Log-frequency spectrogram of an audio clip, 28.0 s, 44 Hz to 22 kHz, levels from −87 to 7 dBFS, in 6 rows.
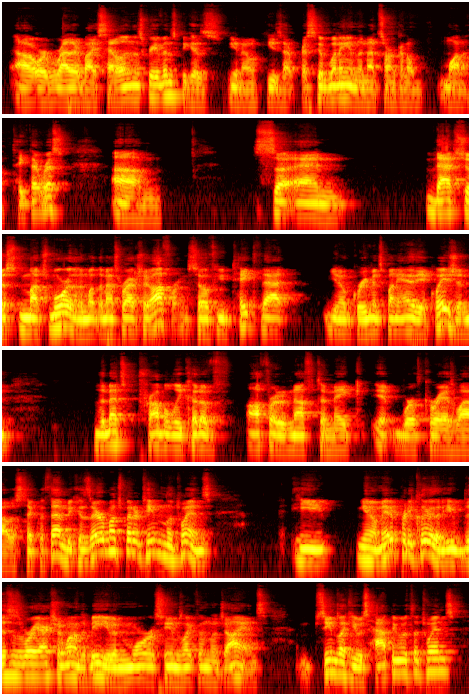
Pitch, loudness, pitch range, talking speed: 105 Hz, -20 LUFS, 95-125 Hz, 240 wpm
